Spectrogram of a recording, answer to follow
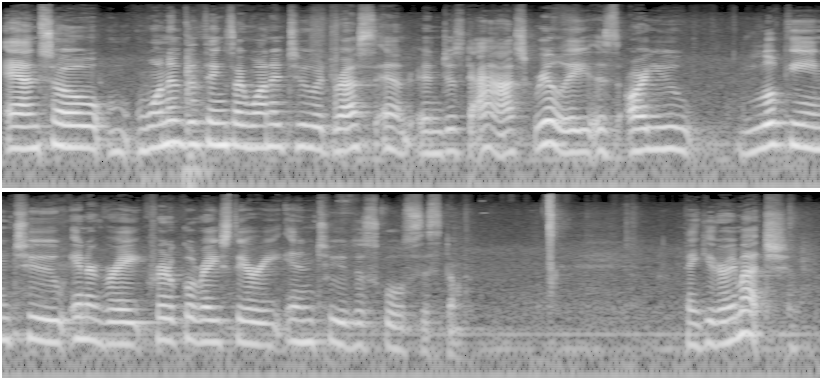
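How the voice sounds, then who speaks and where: A woman with an American accent speaks at medium pitch and a moderate pace, her intonation fairly even. There is audible room echo. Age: 60s. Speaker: health professional, public commenter. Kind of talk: public comment at board meeting. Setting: school board meeting, podium.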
